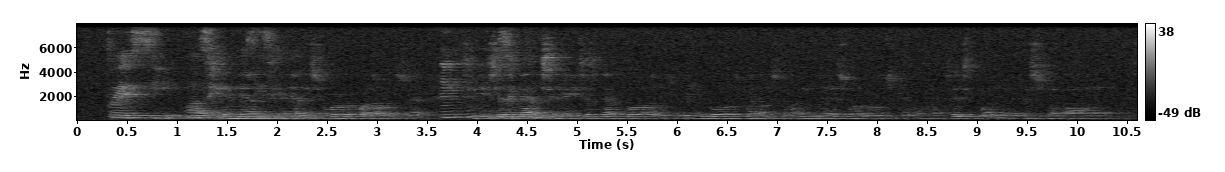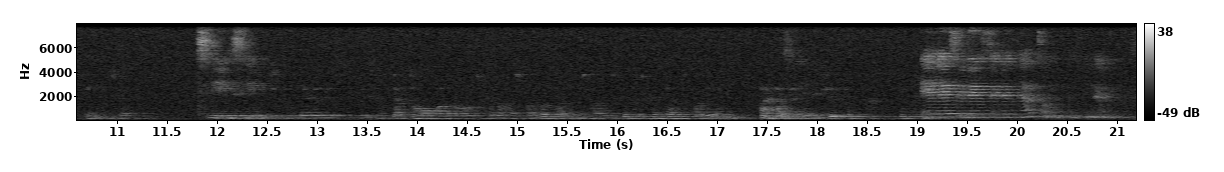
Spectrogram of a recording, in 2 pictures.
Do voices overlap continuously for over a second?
Yes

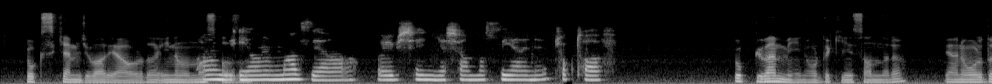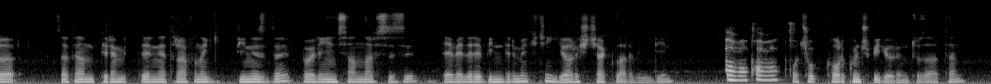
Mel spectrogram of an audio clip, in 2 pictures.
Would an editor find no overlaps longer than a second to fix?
Yes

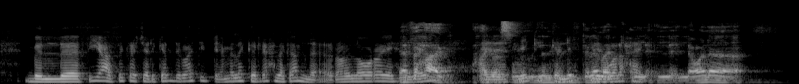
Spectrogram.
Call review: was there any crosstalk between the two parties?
Yes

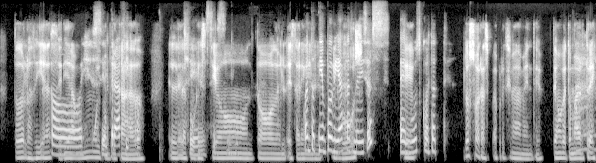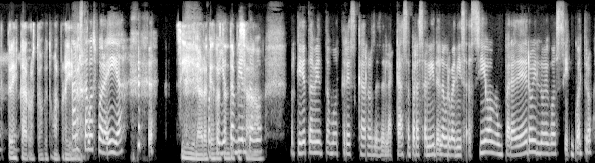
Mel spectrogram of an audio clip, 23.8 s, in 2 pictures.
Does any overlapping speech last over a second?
Yes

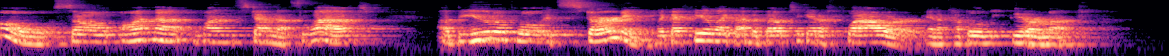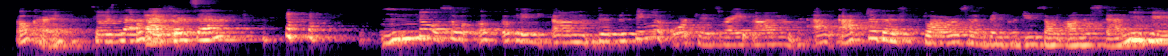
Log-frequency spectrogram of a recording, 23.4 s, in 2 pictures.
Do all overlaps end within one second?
Yes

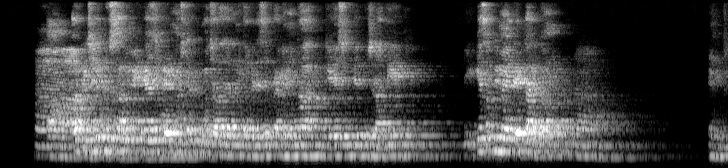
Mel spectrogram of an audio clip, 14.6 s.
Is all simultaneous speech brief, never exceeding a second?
No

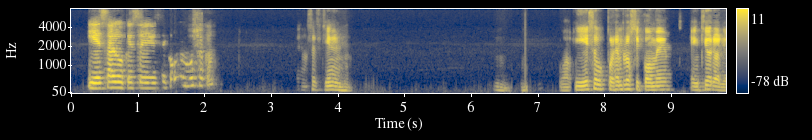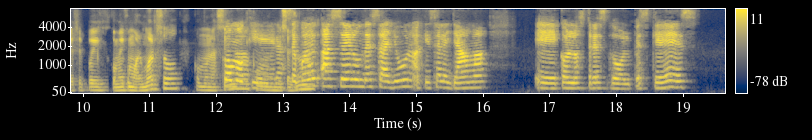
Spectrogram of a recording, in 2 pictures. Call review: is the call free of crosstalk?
No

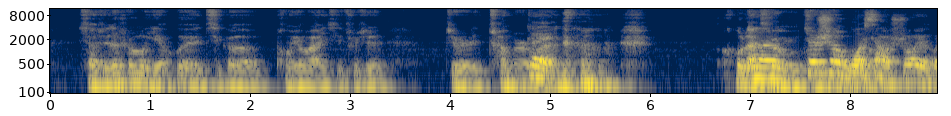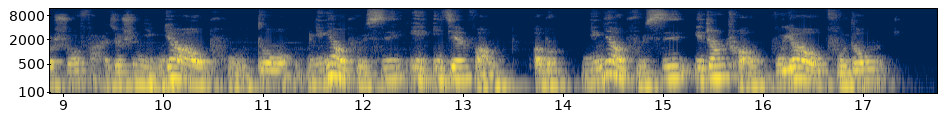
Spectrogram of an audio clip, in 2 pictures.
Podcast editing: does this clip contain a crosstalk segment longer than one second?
Yes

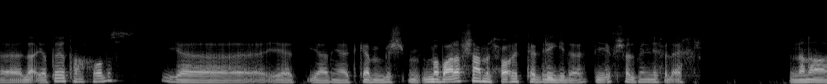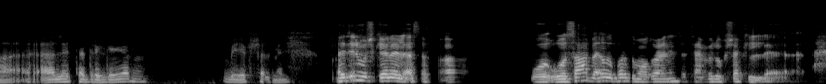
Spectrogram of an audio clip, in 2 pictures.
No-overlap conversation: Yes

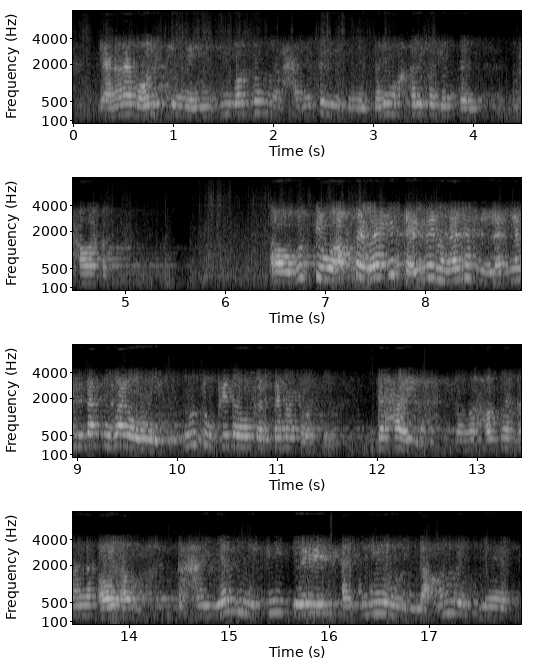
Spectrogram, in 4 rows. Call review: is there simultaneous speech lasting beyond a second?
No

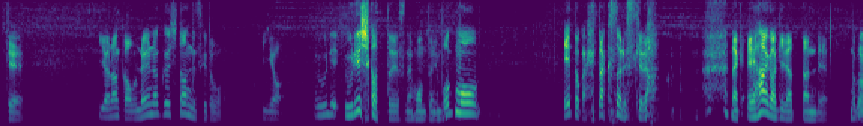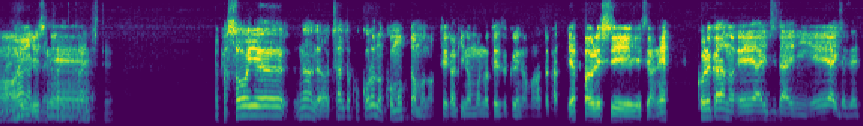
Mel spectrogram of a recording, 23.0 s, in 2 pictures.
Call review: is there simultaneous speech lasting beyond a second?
Yes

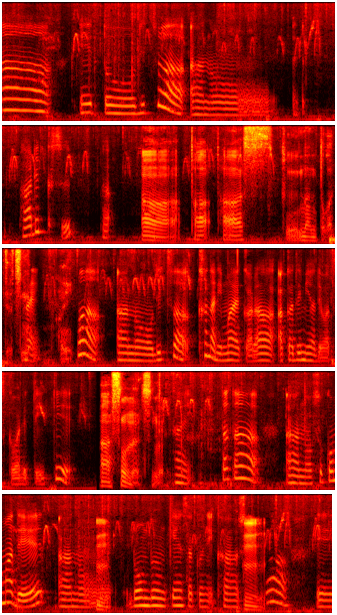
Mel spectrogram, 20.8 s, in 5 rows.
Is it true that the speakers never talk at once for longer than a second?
Yes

